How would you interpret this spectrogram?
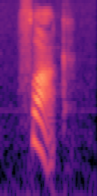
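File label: "flock", US English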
